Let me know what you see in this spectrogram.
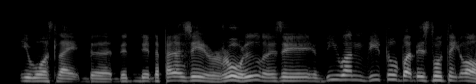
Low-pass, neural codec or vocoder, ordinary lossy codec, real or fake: none; codec, 16 kHz, 1 kbps, X-Codec, HuBERT features, trained on general audio; none; fake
